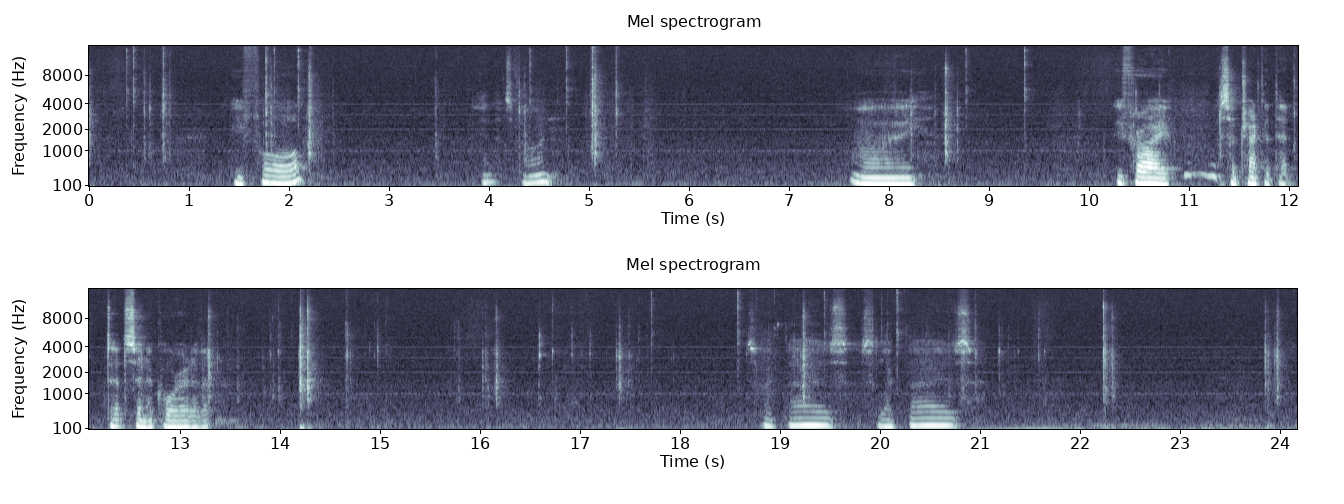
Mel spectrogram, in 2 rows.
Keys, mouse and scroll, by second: 1.5-3.8 middle drag, 3.8-4.5 scroll down 1, 4.5-6.3 middle drag, 8.5 b, 11.3 Tab, 12.6 z, 13.3 z, 14.3 Tab, 16.1 a, 17.4 b, 19.1 b, 22.3 e.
